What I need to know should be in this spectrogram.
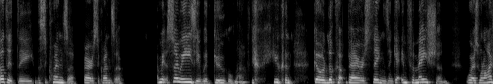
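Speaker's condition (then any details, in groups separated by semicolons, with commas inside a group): No condition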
